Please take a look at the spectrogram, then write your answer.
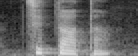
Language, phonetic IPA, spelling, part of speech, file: Ukrainian, [t͡seˈtatɐ], цитата, noun, Uk-цитата.ogg
- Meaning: quotation, citation (fragment of a human expression)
